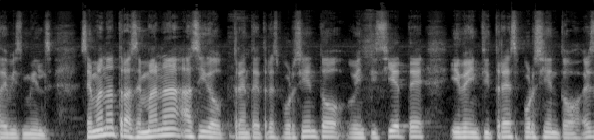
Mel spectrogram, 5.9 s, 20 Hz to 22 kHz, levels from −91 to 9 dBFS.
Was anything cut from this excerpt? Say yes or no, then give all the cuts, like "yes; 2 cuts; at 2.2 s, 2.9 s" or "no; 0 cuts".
no; 0 cuts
